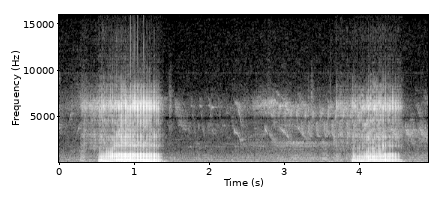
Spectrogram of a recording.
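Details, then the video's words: Sleeping Tibetan Mastiff Manjurhi gives two raspy, fluttering snores about three seconds apart, each close to a second long, with faint airy breathing in the pause between. "do-khyi ronflement de Manjurhi"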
